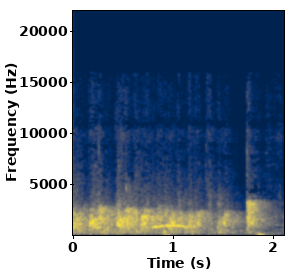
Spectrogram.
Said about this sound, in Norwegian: Jeg får se noen liten applaus.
